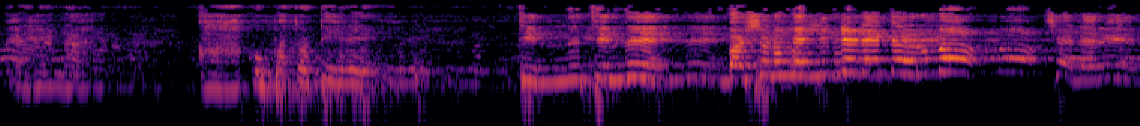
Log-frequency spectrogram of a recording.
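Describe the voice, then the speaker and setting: A woman's voice: sits high, measured pace, long pauses. A woman playing a kind homeless madwoman who soothes and reassures others. She is heard in an echoey room with a faint crowd. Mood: soothing.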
